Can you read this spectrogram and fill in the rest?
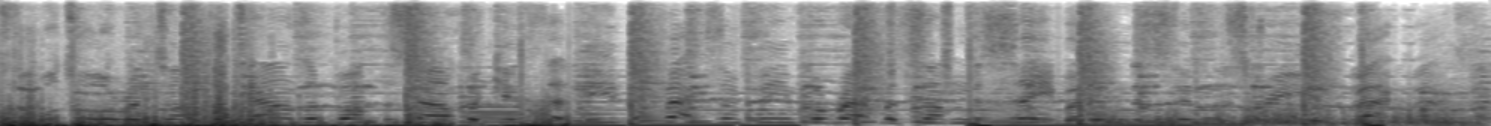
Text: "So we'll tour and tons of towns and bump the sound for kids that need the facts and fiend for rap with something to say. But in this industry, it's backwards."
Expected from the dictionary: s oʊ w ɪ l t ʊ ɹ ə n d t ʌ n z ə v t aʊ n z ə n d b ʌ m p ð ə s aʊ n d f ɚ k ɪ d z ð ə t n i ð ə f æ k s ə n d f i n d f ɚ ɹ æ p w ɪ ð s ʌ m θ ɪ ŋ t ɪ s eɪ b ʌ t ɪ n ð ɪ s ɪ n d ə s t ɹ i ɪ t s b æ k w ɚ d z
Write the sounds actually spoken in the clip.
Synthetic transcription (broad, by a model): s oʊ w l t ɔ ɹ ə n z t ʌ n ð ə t aʊ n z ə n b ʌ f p ð ə s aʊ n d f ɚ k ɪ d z ð ə t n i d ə f æ k s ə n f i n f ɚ ɹ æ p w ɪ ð s ʌ m θ ɪ ŋ t ɪ s eɪ b ʌ t ɪ n ð ɪ s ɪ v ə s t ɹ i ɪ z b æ k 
